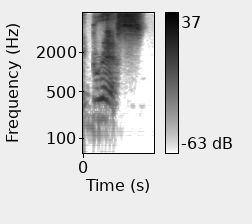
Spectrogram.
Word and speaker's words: bris: You will often hear people talk about going to a bris. Bris is just the Ashkenazi pronunciation of brit, but it's like cutting off half, you should pardon the expression, cutting off half the word.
